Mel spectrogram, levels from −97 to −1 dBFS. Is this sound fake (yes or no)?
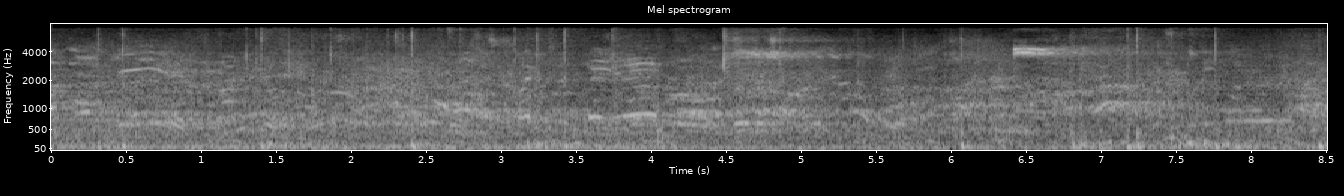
yes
